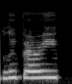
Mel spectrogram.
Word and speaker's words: Blubrry: And Blueberry PowerPress, which is it's spelled BLUBRRY, PowerPress.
